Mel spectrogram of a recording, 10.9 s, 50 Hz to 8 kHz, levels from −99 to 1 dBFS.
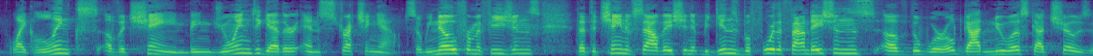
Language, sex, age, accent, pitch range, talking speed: English, male, 40-59, American, 140-210 Hz, 185 wpm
